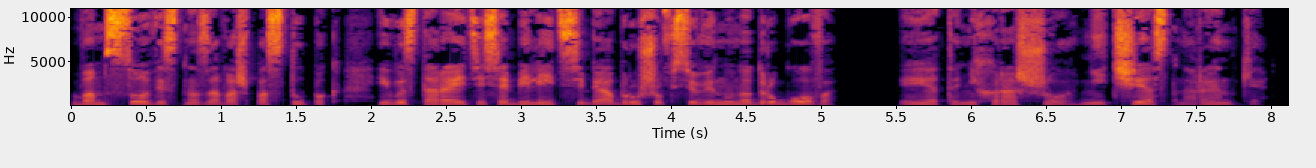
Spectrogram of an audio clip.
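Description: A woman reading a story, voicing a calm, serious and honest young student. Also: fairly low pitch, normal speed, no room sound, clean studio sound, close to an everyday voice. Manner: calm, serious, slightly mocking.

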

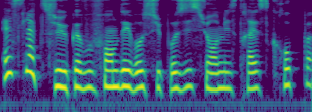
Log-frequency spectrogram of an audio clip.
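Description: A bashful young man in love, earnest and formal, keeping his replies stiffly polite , read by a woman. The voice sits low-ish for a woman and moves with lively pitch. An audiobook character in a classic novel reading. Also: a little slow.

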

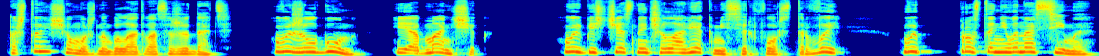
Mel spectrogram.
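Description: A woman's voice: on the high side, very animated, normal speed, no echo, studio quality, voice pushed up. A woman voicing a fiery, indignant young heroine who hurls heated, accusing exclamations. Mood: furious.

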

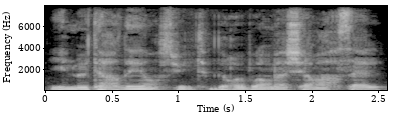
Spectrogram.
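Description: A man reading the lines of a calm, earnest viscount who gives grave, persuasive counsel in an audiobook. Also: sits low, normal speed, slightly rough. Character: calm, earnest male viscount, loyal friend.

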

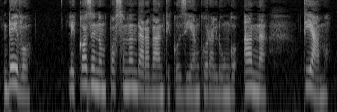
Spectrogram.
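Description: A woman voicing an earnest young man in an audiobook, speaking calmly and low. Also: fairly quick, no echo, lightly acted. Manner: calm, low and subdued.

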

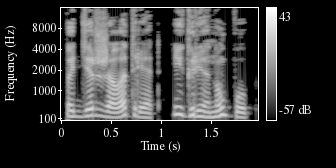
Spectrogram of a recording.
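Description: On a close home-studio mic with no room sound, a woman reads a funny fantasy audiobook at a moderate pace. Her lowish voice stays expressive and lively throughout.

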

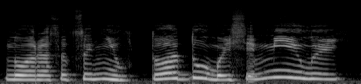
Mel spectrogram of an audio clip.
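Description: A man voicing a shrill, pleading young wife. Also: lively intonation, unhurried, a little mellow. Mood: tearful pleading. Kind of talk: dramatic audiobook reading.

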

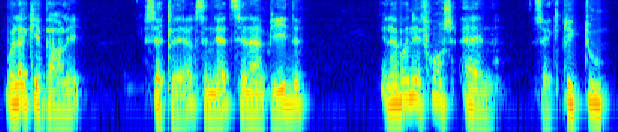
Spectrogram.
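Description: A bold, sardonic male bandit captain from an adventure audiobook, ironic in every line, voiced by a male reader. The voice is mellow and dark with a husky edge. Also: fairly high pitch, lively intonation, a little slow. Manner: ironic, mocking. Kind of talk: audiobook reading.

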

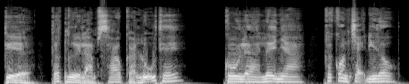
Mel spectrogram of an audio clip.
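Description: A man reading an audiobook voices a proud, hysterical destitute widow, pleading and scolding in a raised, shrill voice. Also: animated, moderate pace, darkish tone, slightly rough, no room sound, clean studio sound. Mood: frantic.

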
